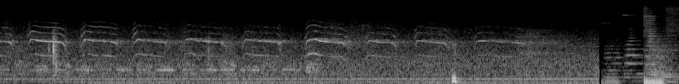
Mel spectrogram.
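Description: A bird calling over and over: about a dozen short, clear calls that each drop in pitch, roughly two a second, stopping about five seconds in, over a steady low hum. Music starts near the end.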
